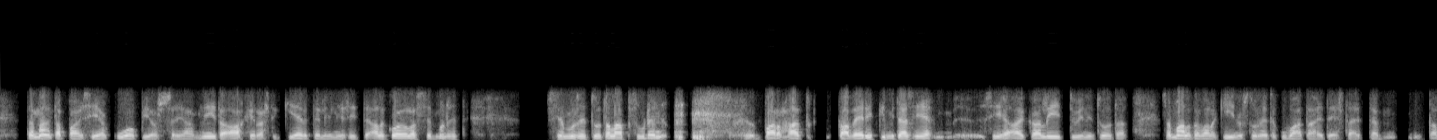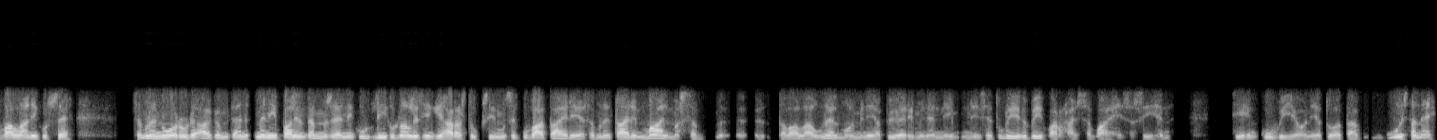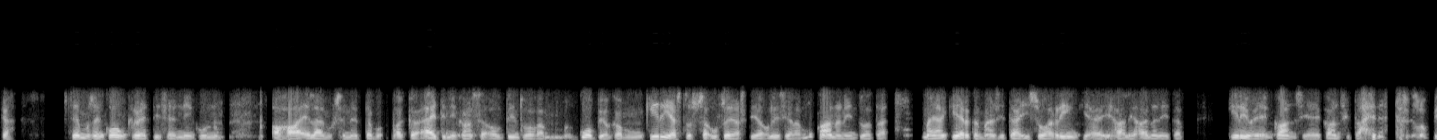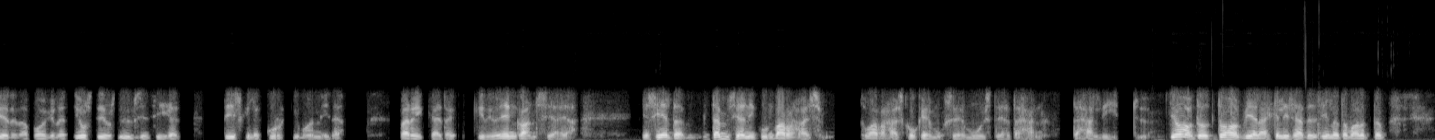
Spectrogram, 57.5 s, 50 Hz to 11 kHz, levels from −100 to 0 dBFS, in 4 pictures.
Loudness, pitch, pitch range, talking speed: -22 LUFS, 125 Hz, 110-150 Hz, 145 wpm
